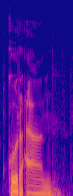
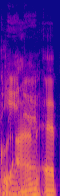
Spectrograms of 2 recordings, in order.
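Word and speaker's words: Qur'an: Megfigyelte, hogy a Korán kiejtésekor is szünetet tartanak az R és az A között,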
